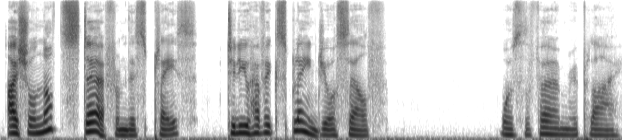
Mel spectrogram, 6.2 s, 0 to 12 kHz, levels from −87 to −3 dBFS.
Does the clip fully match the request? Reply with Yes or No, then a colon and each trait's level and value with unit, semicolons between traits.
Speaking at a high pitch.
No: medium, 155 Hz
